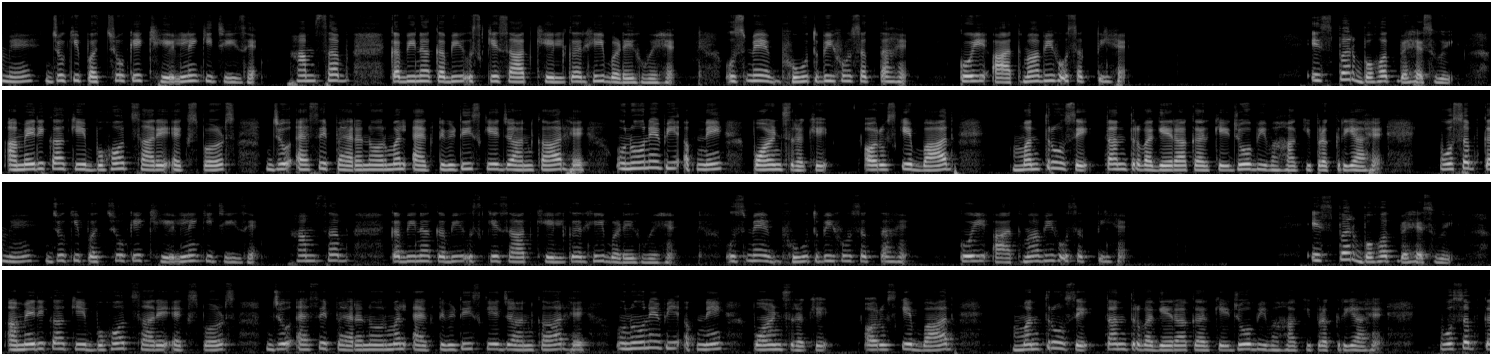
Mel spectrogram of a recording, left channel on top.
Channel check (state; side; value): quieter; right; 3.8 dB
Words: जो कि बच्चों के खेलने की चीज़ है, हम सब कभी ना कभी उसके साथ खेलकर ही बड़े हुए हैं, उसमें भूत भी हो सकता है, कोई आत्मा भी हो सकती है? इस पर बहुत बहस हुई। अमेरिका के बहुत सारे एक्सपर्ट्स जो ऐसे पैरानॉर्मल एक्टिविटीज़ के जानकार हैं, उन्होंने भी अपने पॉइंट्स रखे। और उसके बाद मंत्रों से, तंत्र वगैरह करके, जो भी वहाँ की प्रक्रिया है, वो सब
